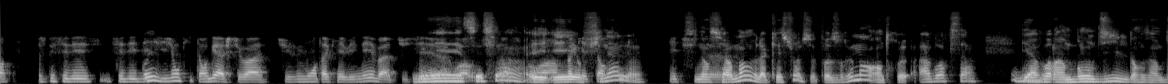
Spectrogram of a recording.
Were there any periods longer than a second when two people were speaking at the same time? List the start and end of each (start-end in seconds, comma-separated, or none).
4.1-6.1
